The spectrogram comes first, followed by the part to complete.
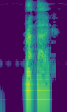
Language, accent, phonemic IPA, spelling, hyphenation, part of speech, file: English, Australia, /ˈɹæt.bæɡ/, ratbag, rat‧bag, noun, En-au-ratbag.ogg
- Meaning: 1. A despicable person 2. A mischievous person, especially a child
